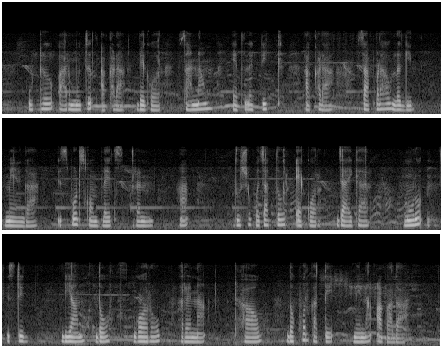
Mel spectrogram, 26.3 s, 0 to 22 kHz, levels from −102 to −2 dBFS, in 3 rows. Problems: constant background noise, continuous background conversations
